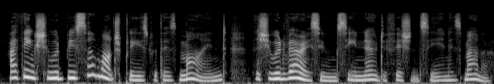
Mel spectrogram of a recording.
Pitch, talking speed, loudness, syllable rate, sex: 235 Hz, 265 wpm, -17 LUFS, 6.3 syllables/s, female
